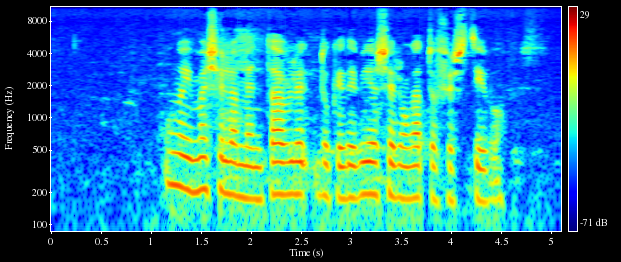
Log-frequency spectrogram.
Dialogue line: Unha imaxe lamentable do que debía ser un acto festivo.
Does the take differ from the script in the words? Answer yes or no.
no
